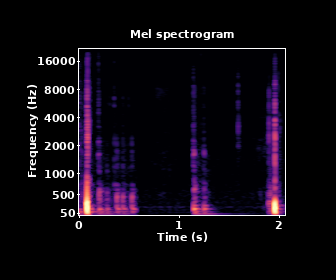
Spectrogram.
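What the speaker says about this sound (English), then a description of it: "So I'm typing the password, but you would not be able to see" A password being typed on a Mac computer keyboard: short bursts of quick, light key clicks separated by pauses, close up and quiet, with no speech.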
